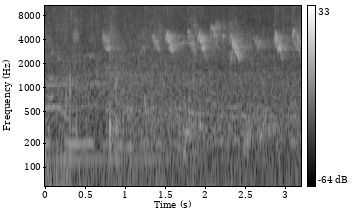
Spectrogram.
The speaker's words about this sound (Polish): Pięknie. Śpiewają ptaki.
